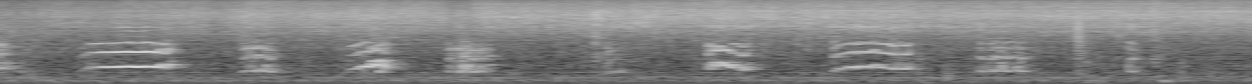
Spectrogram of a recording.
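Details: In Colorado, a litter of smoothcoat Miniature Dachshund puppies, whose parents weigh about eight pounds, makes a string of short squeaky whimpers, about six bursts spaced roughly half a second to a second apart, over a faint steady background.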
